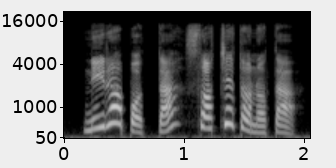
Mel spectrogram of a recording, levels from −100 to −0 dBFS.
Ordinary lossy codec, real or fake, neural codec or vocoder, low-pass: none; real; none; 14.4 kHz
